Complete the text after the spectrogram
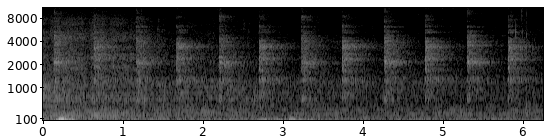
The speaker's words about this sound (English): And of course, the clock.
